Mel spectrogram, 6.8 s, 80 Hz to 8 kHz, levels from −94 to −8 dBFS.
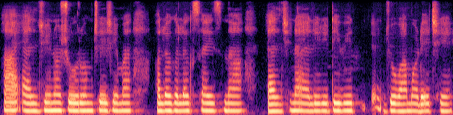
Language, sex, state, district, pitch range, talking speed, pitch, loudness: Gujarati, female, Gujarat, Valsad, 190-195 Hz, 140 wpm, 195 Hz, -15 LUFS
